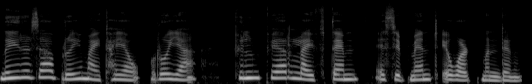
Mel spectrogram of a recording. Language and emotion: Bodo, neutral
